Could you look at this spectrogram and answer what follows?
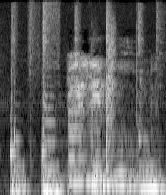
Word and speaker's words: Palais Bourbon: Alright, so I was looking up how you pronounce the French Parliament place, and in French on Google Translate, it sounds like Palais Bourbon.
